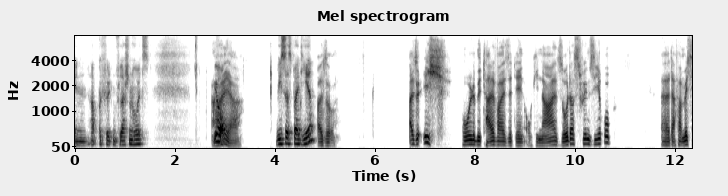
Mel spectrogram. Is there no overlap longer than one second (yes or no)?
yes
